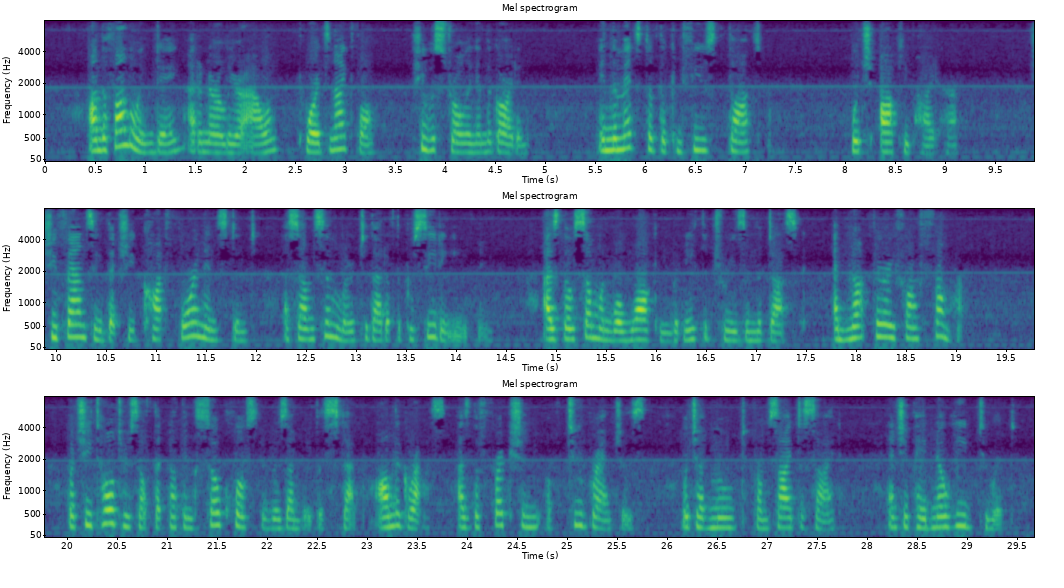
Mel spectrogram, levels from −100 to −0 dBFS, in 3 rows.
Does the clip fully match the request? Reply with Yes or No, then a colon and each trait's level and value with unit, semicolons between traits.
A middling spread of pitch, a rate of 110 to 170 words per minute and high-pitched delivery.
No: average, 3.6 semitones; average, 190 wpm; high, 220 Hz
